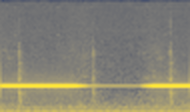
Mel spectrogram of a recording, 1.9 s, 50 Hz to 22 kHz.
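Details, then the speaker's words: Marantz 2245 receiver, bought for parts from eBay, after cleaning: steady mid-pitch test tone, brief dip switching channels, equally clean on left and right; no crackle, controls behaving. "So, that sounds a lot better already."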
